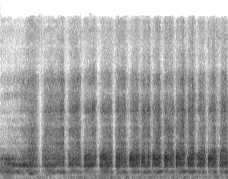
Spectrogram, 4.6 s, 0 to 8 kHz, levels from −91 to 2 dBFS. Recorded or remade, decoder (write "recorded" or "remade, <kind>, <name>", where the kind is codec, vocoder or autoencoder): remade, codec, ZipCodec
